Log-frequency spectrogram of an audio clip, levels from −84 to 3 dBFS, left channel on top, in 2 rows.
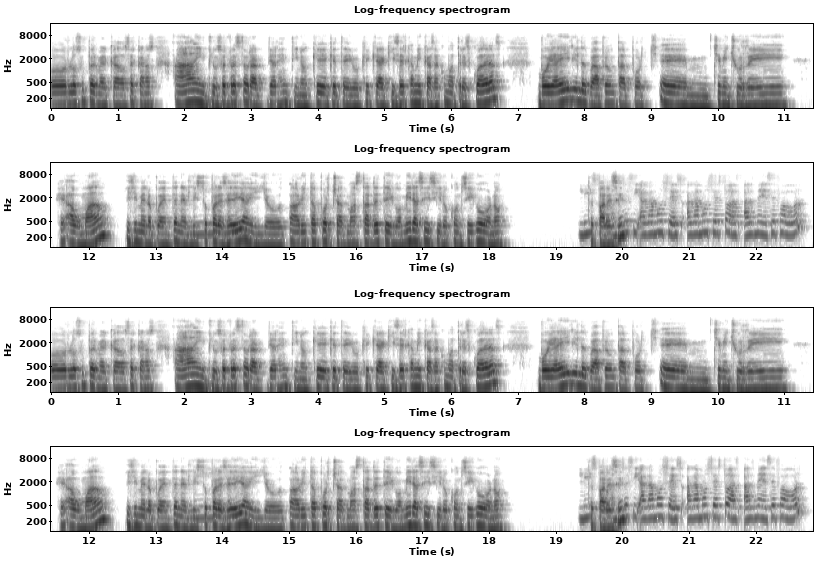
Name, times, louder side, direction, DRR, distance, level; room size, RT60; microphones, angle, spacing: voice 1, 0.0-11.0 11.5-18.2 19.6-20.1, equal, 10° left, 11 dB, 0.8 m, -24 dB
voice 2, 13.6-14.4 19.3-22.7, right 1 dB, 45° right, 3 dB, 1.9 m, -34 dB
17.0 x 6.2 x 3.2 m, 0.25 s
head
